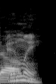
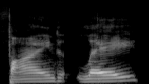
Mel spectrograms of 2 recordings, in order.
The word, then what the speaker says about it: Findlay: So that's the name. Finley I love Hats, it. baby. So let it be known. Yeah. Finley for everybody. Yeah. Yeah. Love Yeah, that. but here's the deal. If someone mispronounces it, we don't go out of our way to correct it unless they call it Findlay or Findlaw, which we've had.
